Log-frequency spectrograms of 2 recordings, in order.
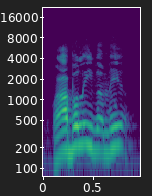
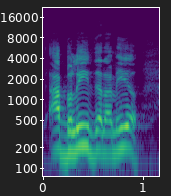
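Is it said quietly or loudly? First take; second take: quietly; loudly. First: It is muttered quietly under the breath. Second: It is said out loud and clearly.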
